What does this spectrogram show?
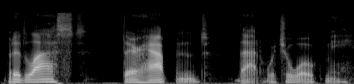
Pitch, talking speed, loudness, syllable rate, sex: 110 Hz, 150 wpm, -23 LUFS, 4.8 syllables/s, male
